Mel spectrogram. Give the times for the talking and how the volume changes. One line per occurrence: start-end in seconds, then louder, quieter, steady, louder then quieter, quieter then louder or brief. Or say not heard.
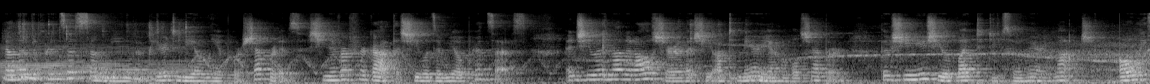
0.0-11.4 steady.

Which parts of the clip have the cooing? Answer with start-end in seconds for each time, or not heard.
0.0-1.9, 6.0-7.8.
